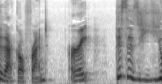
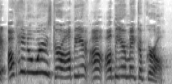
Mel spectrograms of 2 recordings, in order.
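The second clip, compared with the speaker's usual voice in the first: cheery high sales voice; bright high reply; 7 semitones higher, 4 dB louder than usual. Shown as a demonstration. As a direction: pitch up bright and friendly. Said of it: "and you say".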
